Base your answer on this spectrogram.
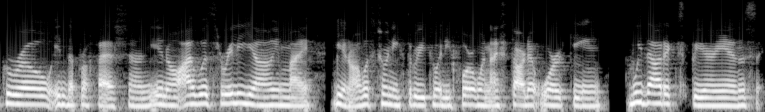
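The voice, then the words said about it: Slight Hispanic accent. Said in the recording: “I was Hispanic ... I have a little bit of an accent now. I have to say a little bit because my accent was a lot thicker then.”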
